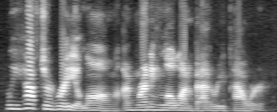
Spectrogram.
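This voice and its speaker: Woman reading as a pedantic, lowish-voiced young explainer. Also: very animated, bright, forceful tone, full character voice. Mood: brisk. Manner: formal, wordy, measured. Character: pedantic, precise young explainer writing a game walkthrough.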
